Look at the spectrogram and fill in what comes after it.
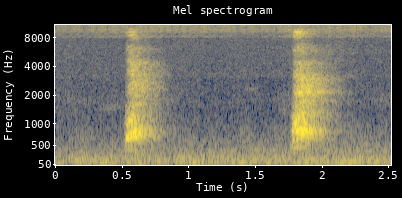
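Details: Female AKC champion Cane Corso puppy CHARME trained to bark each morning: two separate short barks roughly 1.3 seconds apart, with quiet low hum between.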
